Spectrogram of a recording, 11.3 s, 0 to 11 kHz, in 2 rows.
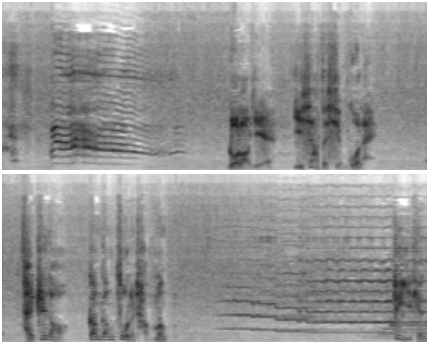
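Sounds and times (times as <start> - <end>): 
infant crying with a high-pitched wail: 0.0 - 2.5, 8.5 - 11.3
speech: 3.0 - 5.0, 6.0 - 8.1, 10.9 - 11.3
constant low drone: 8.2 - 11.3.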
